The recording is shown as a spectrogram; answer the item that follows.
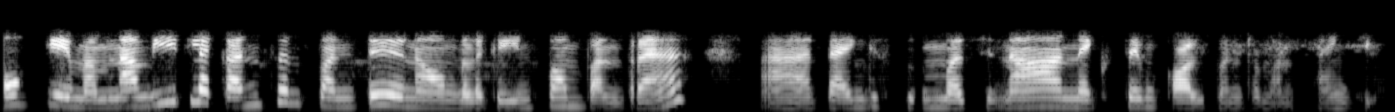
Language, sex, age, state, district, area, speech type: Tamil, female, 18-30, Tamil Nadu, Tiruvarur, rural, conversation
